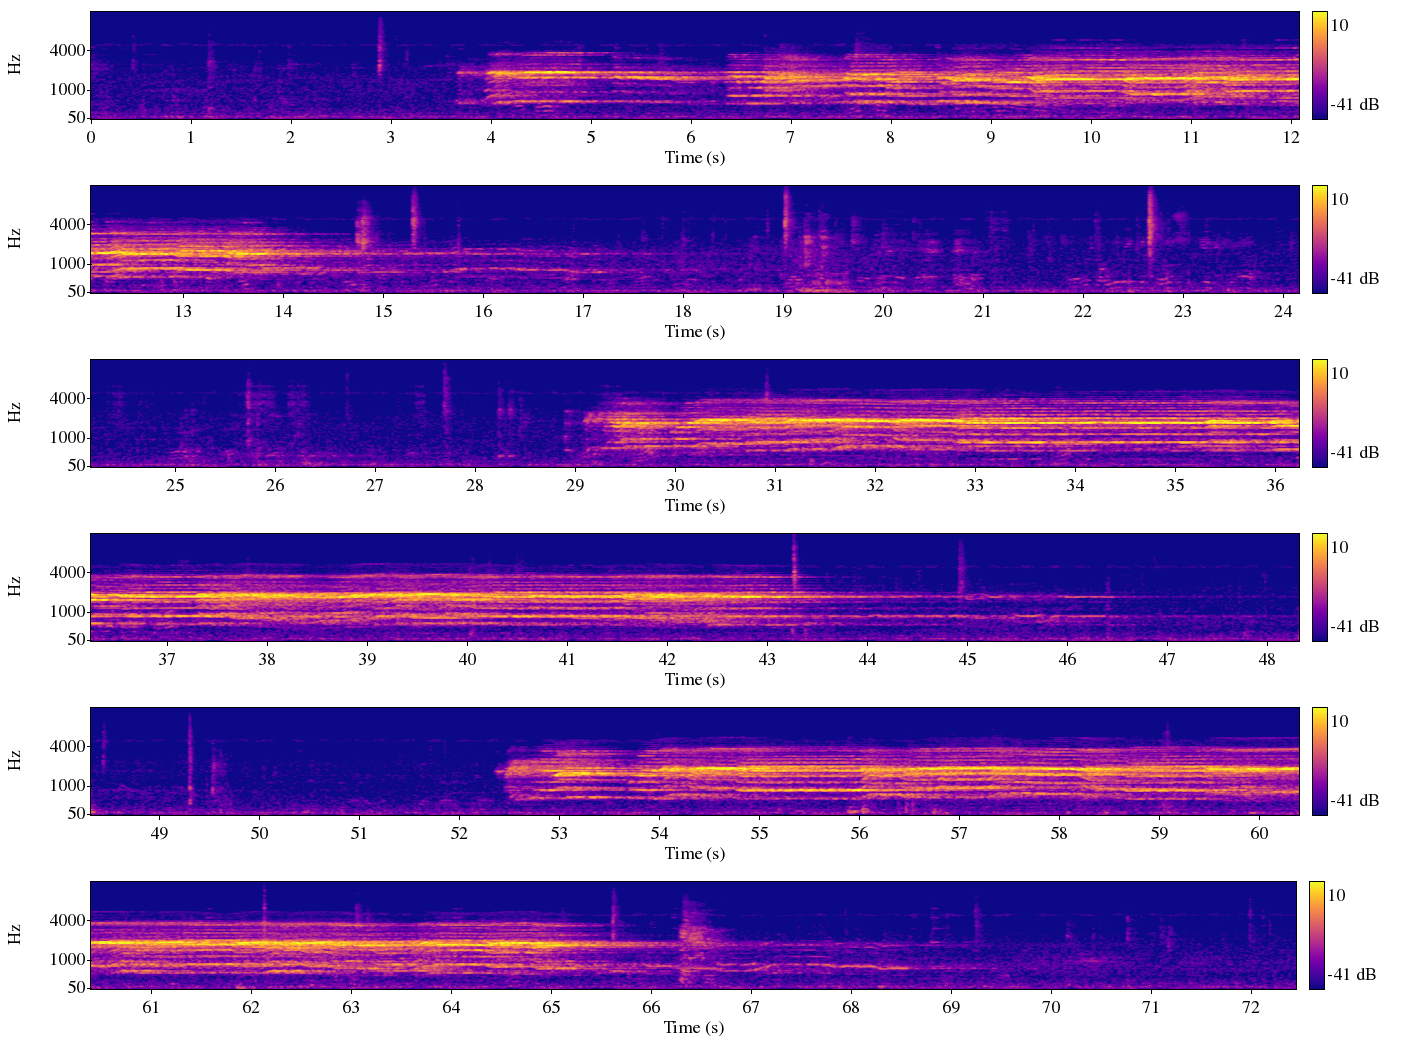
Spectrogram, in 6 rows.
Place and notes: {"title": "Marina Göcek, Turkey - 918c Muezzin call to prayer (early morning)", "date": "2022-09-23 05:55:00", "description": "Recording of an early morning call to prayer.\nAB stereo recording (17cm) made with Sennheiser MKH 8020 on Sound Devices MixPre-6 II.", "latitude": "36.75", "longitude": "28.94", "timezone": "Europe/Istanbul"}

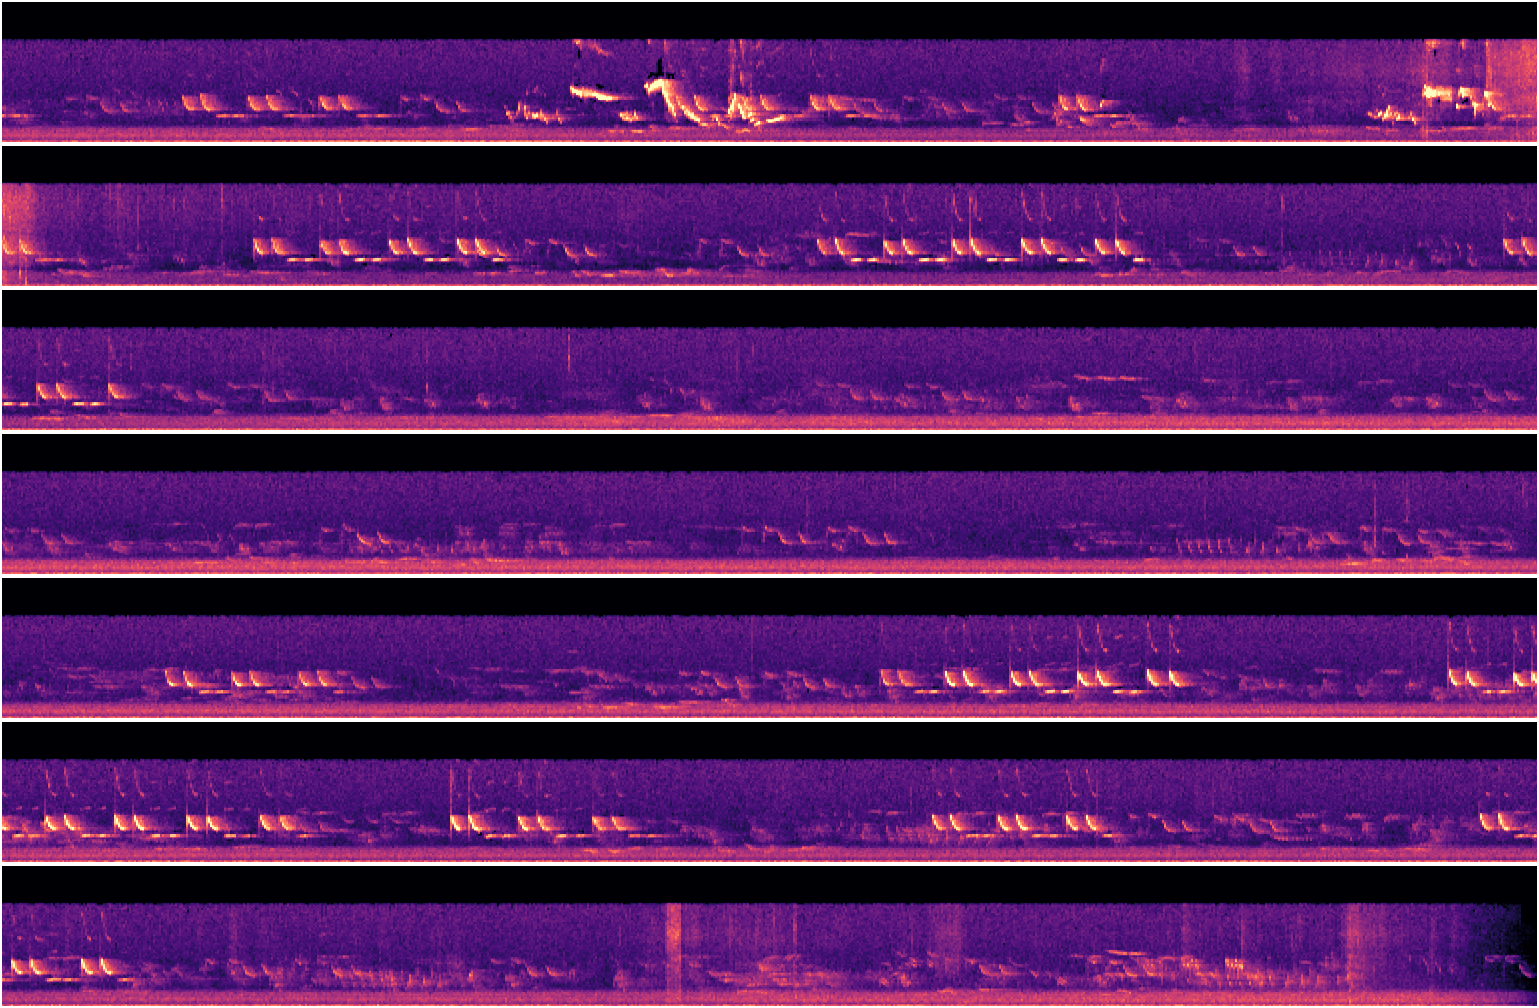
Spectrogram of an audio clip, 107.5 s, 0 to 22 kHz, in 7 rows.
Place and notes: {"title": "Большой Тиргартен, Берлин, Германия - birds in Tiergarten", "date": "2012-04-01", "description": "Bierds are singing in Tiergarden. Sometimes cars are passing far away", "latitude": "52.51", "longitude": "13.36", "altitude": "36", "timezone": "Europe/Berlin"}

